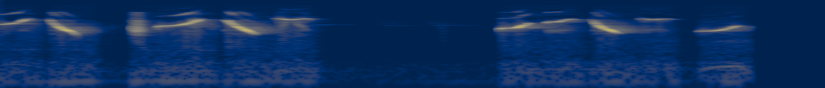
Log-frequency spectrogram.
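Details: Oriental magpie-robin song used as a lure to stir other birds into singing: two bursts of bright whistles, steep falling slurs and short rising notes, separated by a second-long pause.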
